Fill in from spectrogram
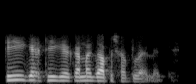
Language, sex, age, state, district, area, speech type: Dogri, male, 18-30, Jammu and Kashmir, Reasi, urban, conversation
